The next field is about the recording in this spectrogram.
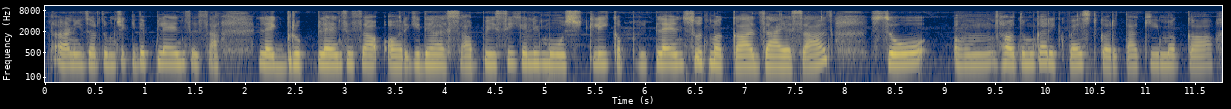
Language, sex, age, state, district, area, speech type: Goan Konkani, female, 18-30, Goa, Pernem, rural, spontaneous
